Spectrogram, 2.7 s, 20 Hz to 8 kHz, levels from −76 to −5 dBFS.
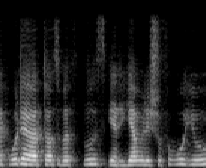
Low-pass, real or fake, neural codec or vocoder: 7.2 kHz; fake; codec, 16 kHz, 0.2 kbps, FocalCodec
